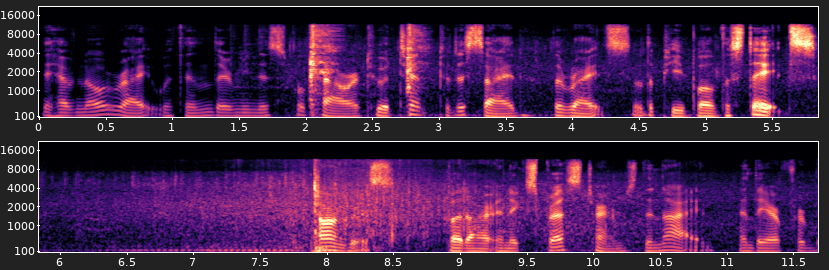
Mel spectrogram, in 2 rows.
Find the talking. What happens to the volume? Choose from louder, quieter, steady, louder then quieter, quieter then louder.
louder then quieter.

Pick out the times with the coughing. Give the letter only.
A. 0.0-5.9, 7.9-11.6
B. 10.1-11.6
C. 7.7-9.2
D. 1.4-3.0
D.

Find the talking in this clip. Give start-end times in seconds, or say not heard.
0.0-5.9, 7.9-11.6.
